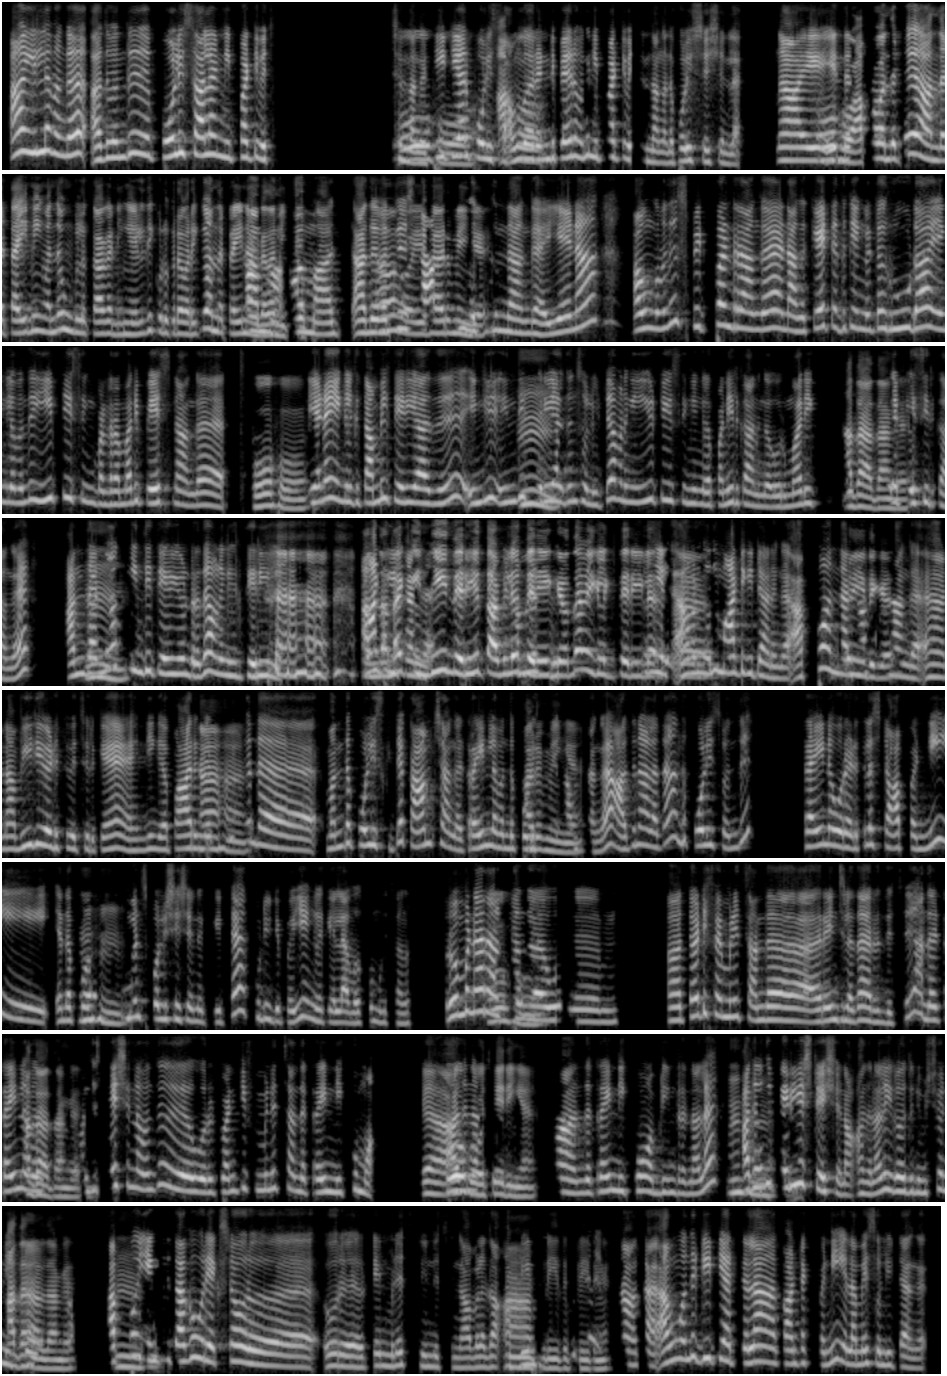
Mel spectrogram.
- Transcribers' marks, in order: other background noise; distorted speech; in English: "போலீஸ் ஸ்டேஷன்ல"; in English: "டைமிங்"; in English: "ஸ்டாப்"; in English: "ஸ்ப்ளிட்"; in English: "ரூடா"; in English: "ஈவ்டீசிங்"; tsk; in English: "ஈவ்டீசிங்"; laugh; other noise; drawn out: "அந்த"; in English: "ஸ்டாப்"; in English: "விமென்ஸ் போலீஸ் ஸ்டேஷனு"; in English: "ஒர்க்கும்"; in English: "தர்ட்டி ஃபைவ் மினிட்ஸ்"; in English: "ரேஞ்சில்ல"; in English: "ஸ்டேஷன்ல"; in English: "டுவென்டி ஃபைவ் மினிட்ஸ்"; in English: "ஸ்டேஷன்னாம்"; in English: "எக்ஸ்ட்ரா"; drawn out: "ஓ"; in English: "டென் மினிட்ஸ்"; in English: "கான்டாக்ட்"
- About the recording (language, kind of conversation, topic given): Tamil, podcast, பயணத்தின் போது மொழிப் பிரச்சனை ஏற்பட்டபோது, அந்த நபர் உங்களுக்கு எப்படி உதவினார்?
